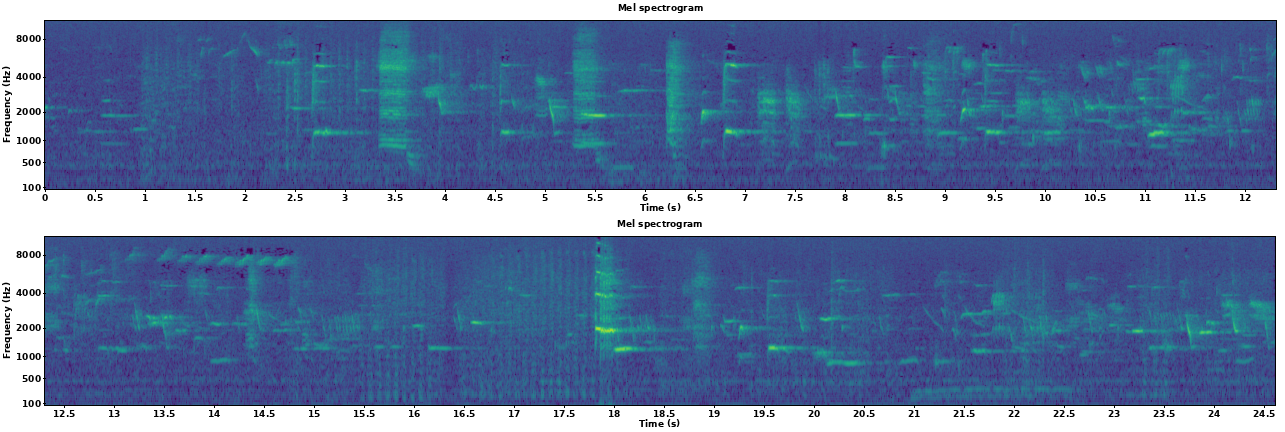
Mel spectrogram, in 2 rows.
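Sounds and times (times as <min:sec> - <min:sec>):
constant low hum: 0:00.0 - 0:24.5
morning chorus of native birds in New Zealand: 0:00.0 - 0:24.5
tui song in New Zealand: 0:13.2 - 0:24.5.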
